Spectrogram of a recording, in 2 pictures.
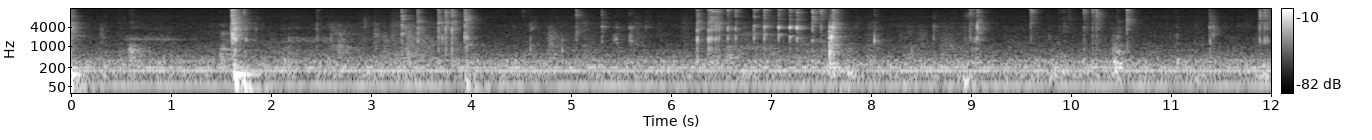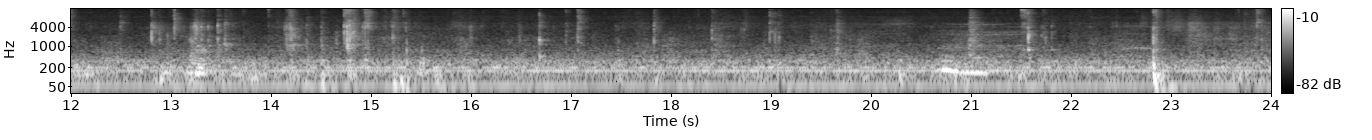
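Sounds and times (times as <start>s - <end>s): wrapping crinkling and rustling: 3.0s - 10.7s, 11.3s - 19.8s.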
